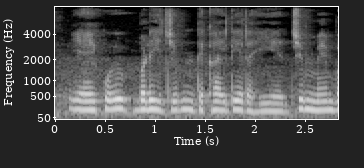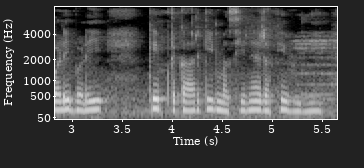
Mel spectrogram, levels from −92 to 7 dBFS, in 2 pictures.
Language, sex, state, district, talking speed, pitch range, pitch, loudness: Hindi, female, Bihar, Gaya, 190 wpm, 175-200 Hz, 185 Hz, -15 LUFS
